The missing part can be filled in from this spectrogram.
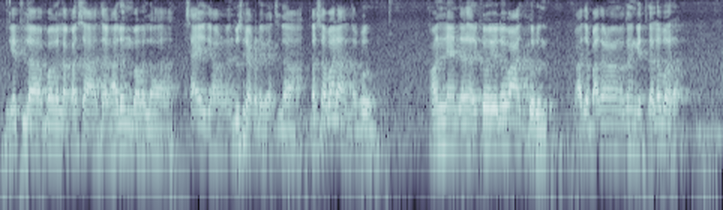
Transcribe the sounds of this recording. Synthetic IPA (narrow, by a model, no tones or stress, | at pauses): ɡʱet̪labəɡlakəsaːt̪aɡʱaluːnbəɡlasajd͡zɡanand̪us̬ɾjakəɽeɡʱet̪lat̪əsabəɾaːlako | ɔnlajnd̪asaɾkəeləʋad̪kəɾuːnkubad̪abad̪aɾaaət̪ənɡʱet̪lalabəɾa̰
